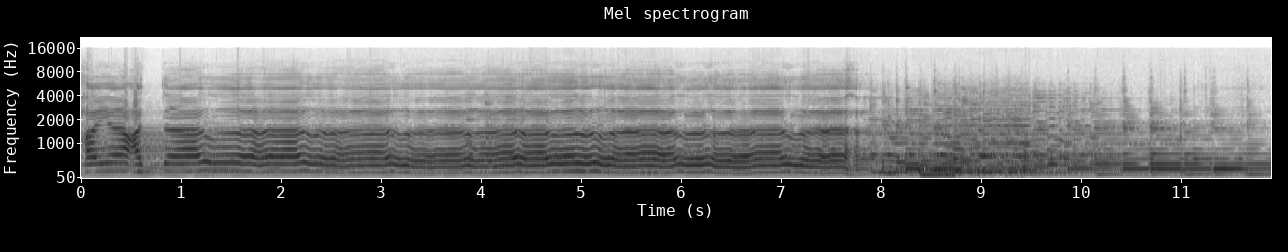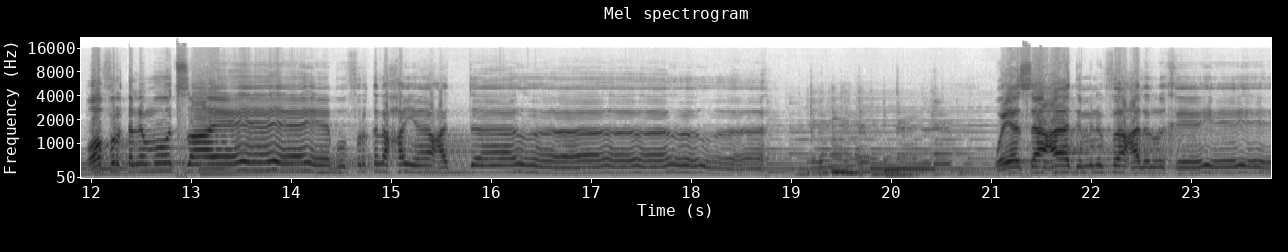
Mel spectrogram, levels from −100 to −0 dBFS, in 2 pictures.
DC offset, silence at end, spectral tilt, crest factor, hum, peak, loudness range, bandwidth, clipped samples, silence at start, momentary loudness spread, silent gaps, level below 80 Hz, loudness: under 0.1%; 0 s; -5 dB/octave; 18 dB; none; -2 dBFS; 6 LU; 16 kHz; under 0.1%; 0 s; 10 LU; none; -66 dBFS; -21 LUFS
